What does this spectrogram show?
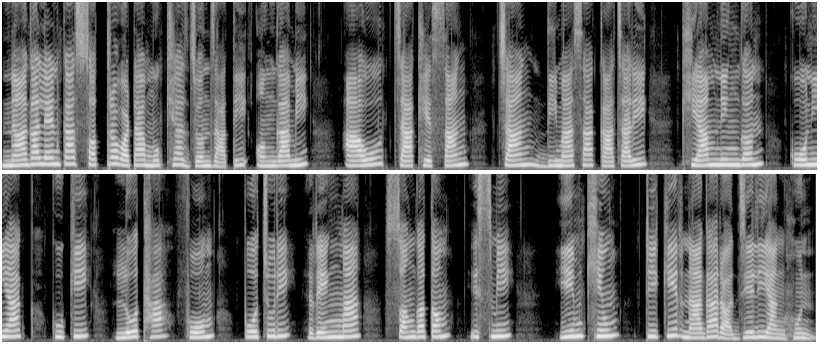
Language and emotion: Nepali, neutral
